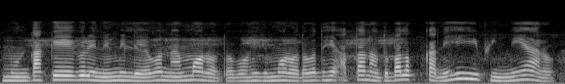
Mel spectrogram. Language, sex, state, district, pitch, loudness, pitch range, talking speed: Chakma, female, Tripura, Dhalai, 185 Hz, -18 LUFS, 175-205 Hz, 190 wpm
